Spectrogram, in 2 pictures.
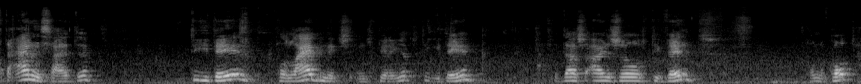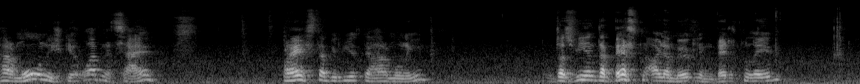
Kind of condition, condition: setting, large echoing room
